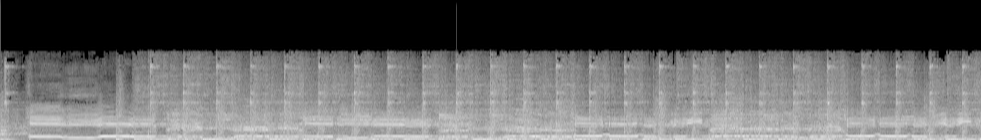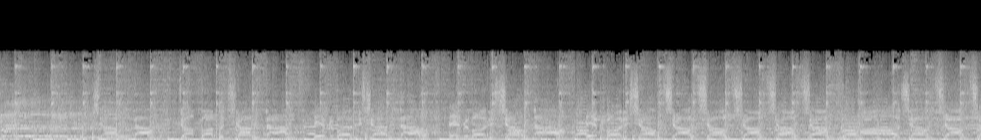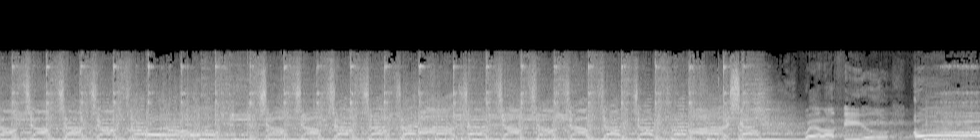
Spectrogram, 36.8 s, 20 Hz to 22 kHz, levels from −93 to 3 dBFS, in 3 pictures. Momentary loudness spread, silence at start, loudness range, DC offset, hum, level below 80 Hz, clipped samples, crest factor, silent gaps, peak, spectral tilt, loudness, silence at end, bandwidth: 2 LU; 0 s; 1 LU; 0.6%; none; -22 dBFS; under 0.1%; 14 dB; none; 0 dBFS; -3 dB/octave; -13 LUFS; 0 s; 14 kHz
